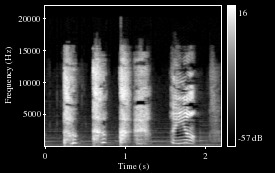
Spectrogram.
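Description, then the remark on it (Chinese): A voice acts out a small white bird coughing after being blown with black smoke rings from a pipe: three quick, sharp coughs in a row, then a longer strained, voiced cough and a faint final one, fairly loud. “白色的小鸟被烟圈吹得是一边咳嗽一边跑”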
